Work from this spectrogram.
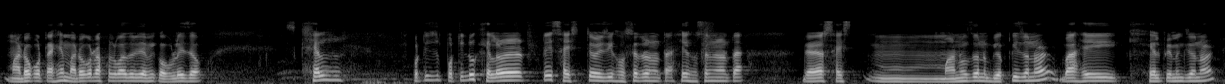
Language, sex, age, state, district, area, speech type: Assamese, male, 18-30, Assam, Tinsukia, urban, spontaneous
